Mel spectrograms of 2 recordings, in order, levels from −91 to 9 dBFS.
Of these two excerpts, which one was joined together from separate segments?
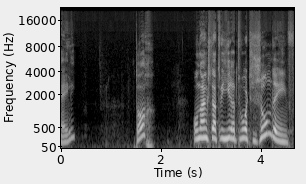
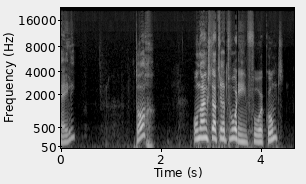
second; 2 cuts; at 3.2 s, 3.5 s

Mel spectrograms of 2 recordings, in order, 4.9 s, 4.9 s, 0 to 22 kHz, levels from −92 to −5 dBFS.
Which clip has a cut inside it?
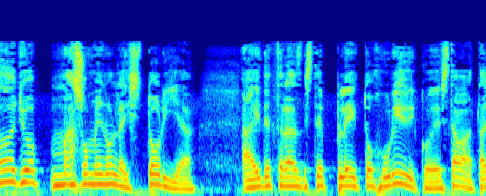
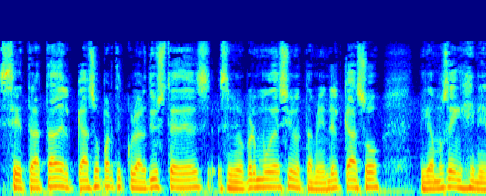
first; 2 cuts; at 2.4 s, 3.0 s

